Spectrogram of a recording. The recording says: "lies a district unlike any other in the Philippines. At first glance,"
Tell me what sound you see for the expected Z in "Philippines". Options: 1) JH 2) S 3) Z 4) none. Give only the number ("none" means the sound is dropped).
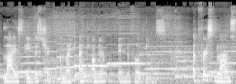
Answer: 2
